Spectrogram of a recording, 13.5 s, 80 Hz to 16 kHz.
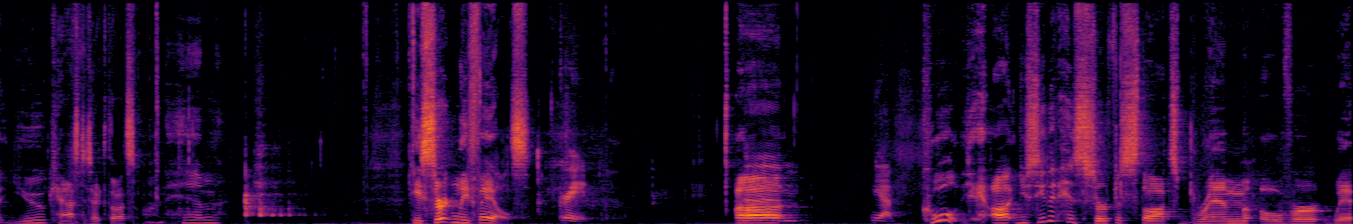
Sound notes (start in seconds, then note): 2.5 die taps table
